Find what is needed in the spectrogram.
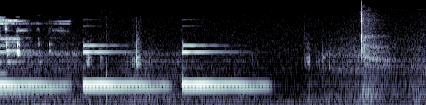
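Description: Kia Soul EV's dashboard chime sounding three times about a second apart, each a short steady tone of two notes together, followed by a few light clicks.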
